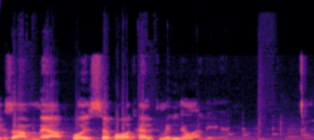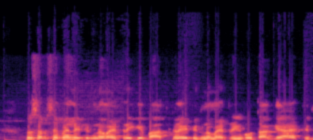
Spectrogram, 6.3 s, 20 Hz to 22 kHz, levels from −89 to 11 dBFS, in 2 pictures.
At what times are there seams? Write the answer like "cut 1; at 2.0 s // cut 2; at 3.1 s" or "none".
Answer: none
